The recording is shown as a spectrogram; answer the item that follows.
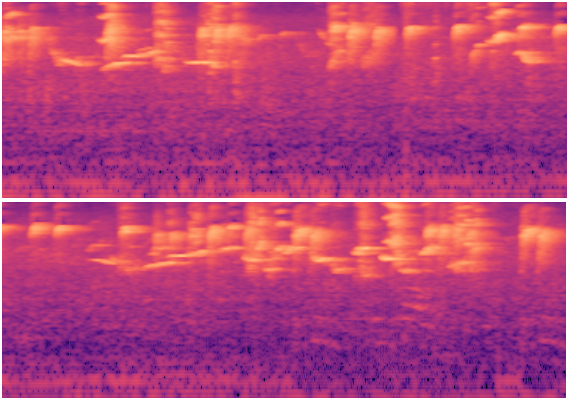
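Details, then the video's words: Siri-siri bird in full, lively song, recorded as a tutor and prompting track for other birds: dense, fast runs of high chirps, trills and upslurred whistles, varied and nearly continuous throughout. "Pancingan Dan Masteran Burung Siri Siri Gacor Dor"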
